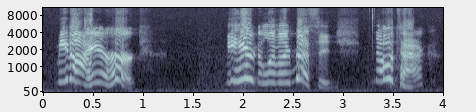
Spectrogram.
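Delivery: very high-pitched, loud, squeaky calling out. Game master voices something speaking from the center pillar, loud, squeaky voice. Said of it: "this kind of loud, squeaky voice".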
